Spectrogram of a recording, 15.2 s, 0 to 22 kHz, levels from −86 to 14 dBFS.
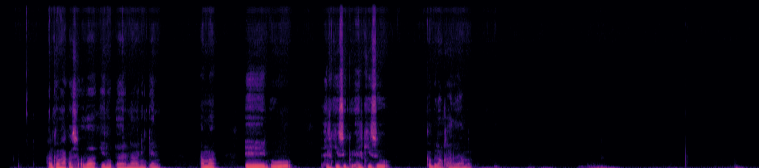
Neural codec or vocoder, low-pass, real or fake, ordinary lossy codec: vocoder, 44.1 kHz, 128 mel bands every 256 samples, BigVGAN v2; none; fake; none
